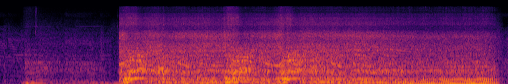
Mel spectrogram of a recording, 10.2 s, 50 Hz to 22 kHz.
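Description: A 2008 Porsche 911 Carrera S flat-six starts with a sharp catch, then revs repeatedly in loud swelling blips before settling into a steady, close, throaty idle with no talk.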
